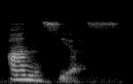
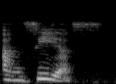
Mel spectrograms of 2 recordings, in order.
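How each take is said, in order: First: The a sounds stronger than the i. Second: The i sounds stronger than the a. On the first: The speaker calls it right. "la mayor fuerza de voz la tiene A" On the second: The speaker calls it wrong. "No es ansías"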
